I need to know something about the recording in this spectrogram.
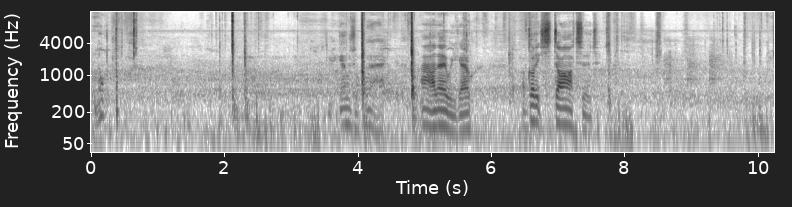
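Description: A plastic tool clicks and scrapes against a car grille.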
